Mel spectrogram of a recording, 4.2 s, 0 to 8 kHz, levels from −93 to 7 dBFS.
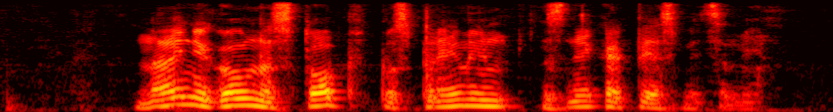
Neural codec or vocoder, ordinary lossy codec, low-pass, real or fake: vocoder, 44.1 kHz, 128 mel bands, Pupu-Vocoder; none; 7.2 kHz; fake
